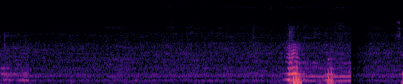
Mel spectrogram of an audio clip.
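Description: Asian honey bees (Apis cerana) buzz steadily around an opened hive in a low, faint drone. Near the end a few louder close buzzes pass by.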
